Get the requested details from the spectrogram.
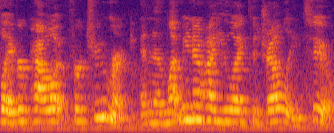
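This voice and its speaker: A woman's high-pitched voice with a Kentucky accent, amid audible room echo and noticeable background noise. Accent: Kentucky pronunciation. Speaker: local shop owner presenting a cooking class. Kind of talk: tutorial. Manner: casual, chatty.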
